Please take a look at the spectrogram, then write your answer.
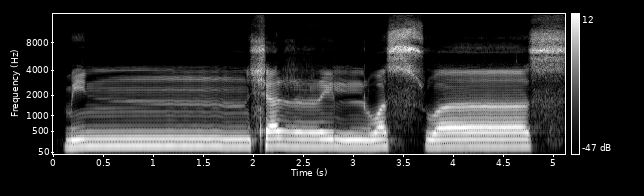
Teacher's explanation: را کے نیچے کسرہ ہے اس لیے را کو یہاں پر باریک پڑھیں گے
